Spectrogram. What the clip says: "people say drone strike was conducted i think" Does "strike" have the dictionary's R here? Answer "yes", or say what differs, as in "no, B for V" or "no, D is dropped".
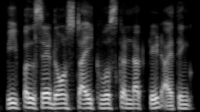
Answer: no, R is dropped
